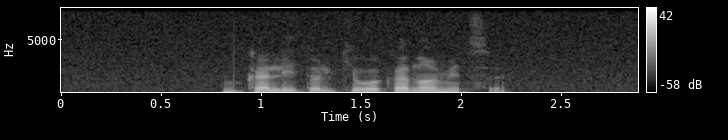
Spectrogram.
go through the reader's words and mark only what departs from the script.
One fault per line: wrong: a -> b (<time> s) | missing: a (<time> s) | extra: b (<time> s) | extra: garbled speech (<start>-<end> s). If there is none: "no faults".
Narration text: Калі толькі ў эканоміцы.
no faults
